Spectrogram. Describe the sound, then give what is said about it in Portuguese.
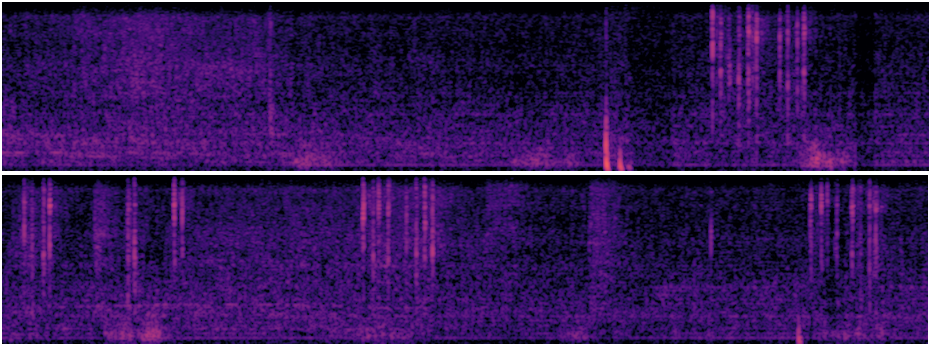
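Computer keyboard typing in irregular bursts of quick clicks with short pauses between, fairly quiet over a low steady hum. Nobody speaks. “Então, dita, esse é um teclado.”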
